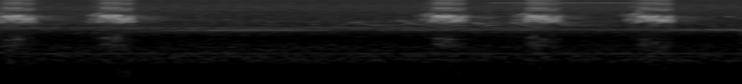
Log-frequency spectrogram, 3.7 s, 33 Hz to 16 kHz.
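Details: Bald eagle at the Decorah North nest, 15 May 2017, giving high squeaky chirps: two quick notes, a pause of over a second, then three more in close succession, with a constant faint hum behind.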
